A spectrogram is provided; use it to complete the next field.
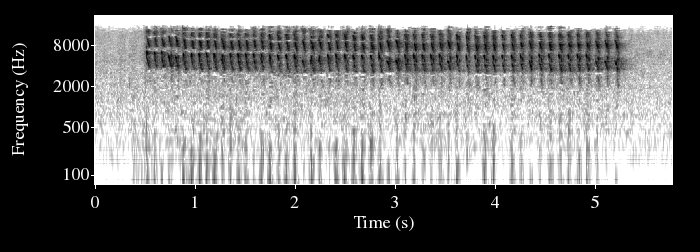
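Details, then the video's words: Sunbird (kolibri ninja) master recording used to train songbirds: a dense, fast, high-pitched trill of rapid repeated notes lasting about five seconds, steady and loud throughout. "masteran mewah full isian kolibri ninja bikin burung emosi"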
